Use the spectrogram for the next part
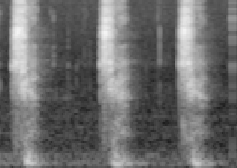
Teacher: So this is an unvoiced plosive. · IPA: /tʃ/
